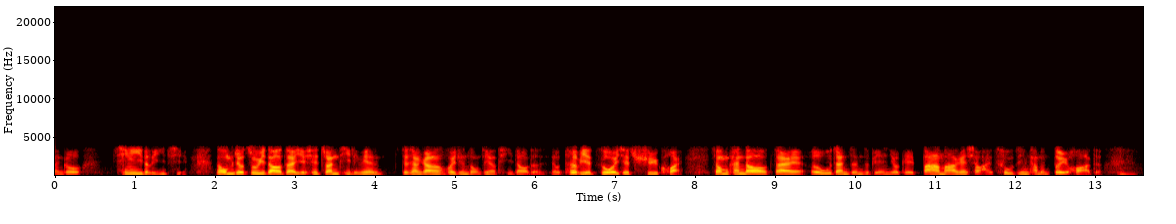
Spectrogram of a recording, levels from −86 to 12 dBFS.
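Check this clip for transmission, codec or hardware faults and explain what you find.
One fault runs through the whole clip: G.729 codec damage. The speech sounds thin, slightly rough and synthetic, confined to roughly 300 Hz to 3.6 kHz with nothing above 3.8 kHz. At 8 kbit/s, G.729A rebuilds each 10 ms frame from a vocal tract filter, a pitch predictor and a few pulses, discarding fine detail.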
